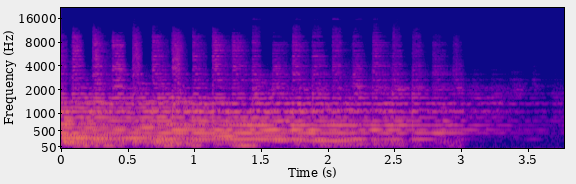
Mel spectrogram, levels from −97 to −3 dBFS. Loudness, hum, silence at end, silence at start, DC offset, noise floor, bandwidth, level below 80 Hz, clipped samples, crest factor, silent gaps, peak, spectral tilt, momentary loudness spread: -42 LUFS; none; 0.35 s; 0 s; under 0.1%; -67 dBFS; 16 kHz; -68 dBFS; under 0.1%; 16 dB; none; -26 dBFS; -5.5 dB/octave; 12 LU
